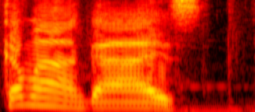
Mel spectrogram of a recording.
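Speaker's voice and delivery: high, mocking put-on imitation voice. Mocking how a drafted player talks to the media: Mendoza voice. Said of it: "that's my Mendoza voice".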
